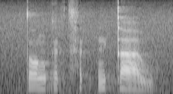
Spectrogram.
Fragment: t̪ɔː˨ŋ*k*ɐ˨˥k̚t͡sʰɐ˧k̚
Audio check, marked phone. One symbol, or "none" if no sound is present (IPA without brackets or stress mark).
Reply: k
